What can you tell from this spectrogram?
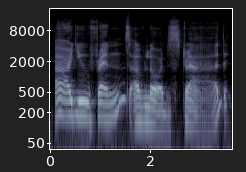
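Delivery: slow, drawn-out withered hag voice; old crone voice. A narrator's reading. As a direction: creak it out like a dried-up hag. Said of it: "asked through shriveled lips".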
